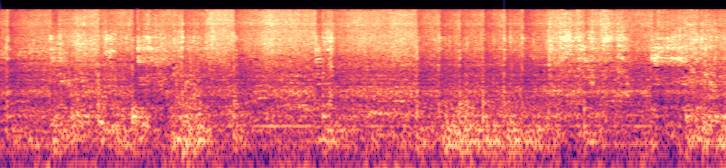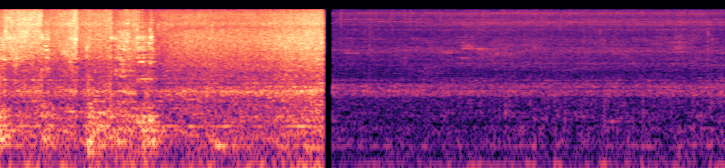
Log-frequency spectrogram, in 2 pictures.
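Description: Matar chicken masala sizzling and frying in an aluminium pot while a metal perforated spatula stirs and scrapes against the pot. About ten seconds in it cuts off abruptly to a much quieter steady hiss from the pot, now with water added.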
